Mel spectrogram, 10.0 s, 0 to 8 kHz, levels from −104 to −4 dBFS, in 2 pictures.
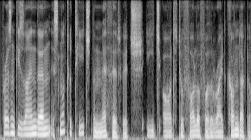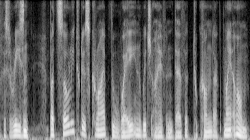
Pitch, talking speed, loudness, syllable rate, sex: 105 Hz, 220 wpm, -18 LUFS, 5.5 syllables/s, male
